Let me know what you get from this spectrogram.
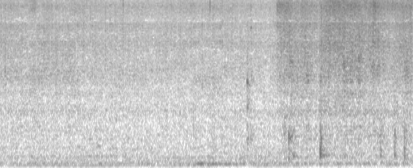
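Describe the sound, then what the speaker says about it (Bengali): Ground spice paste with turmeric, Kashmiri chili powder and salt sizzles steadily while being fried in a pan for a fish head kalia. It is stirred with a few scraping strokes, and the hiss grows louder near the end. "খুব ভালো করে মশলাটা কষিয়ে নেবো"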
